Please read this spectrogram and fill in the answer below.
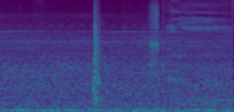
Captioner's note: car door thuds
